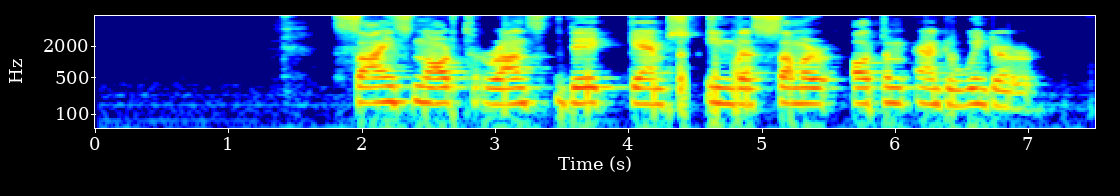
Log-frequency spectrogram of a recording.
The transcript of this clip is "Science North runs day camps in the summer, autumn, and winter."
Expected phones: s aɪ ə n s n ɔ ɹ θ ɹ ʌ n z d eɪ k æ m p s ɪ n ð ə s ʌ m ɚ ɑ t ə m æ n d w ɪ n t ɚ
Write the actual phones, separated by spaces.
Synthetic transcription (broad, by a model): s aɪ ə n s n ɔ ɹ t ɹ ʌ n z d eɪ k æ m p s ɪ n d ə s ʌ m ɚ ɑ t ə m æ n d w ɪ n t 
